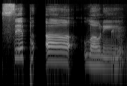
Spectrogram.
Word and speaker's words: Cipollone: I'm sorry, Jonathan spelled his name out phonetically for us, and it's Cipollone, which rhymes with testimony.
